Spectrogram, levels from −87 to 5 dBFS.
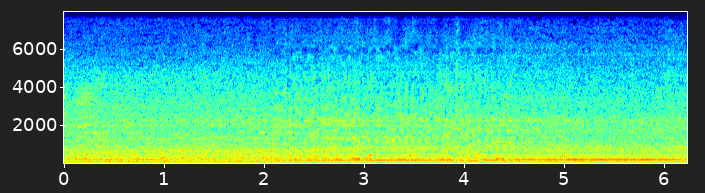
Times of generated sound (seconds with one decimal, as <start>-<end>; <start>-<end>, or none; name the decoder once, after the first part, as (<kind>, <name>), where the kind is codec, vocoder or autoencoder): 2.1-4.5 (vocoder, HiFi-GAN)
